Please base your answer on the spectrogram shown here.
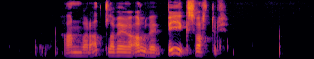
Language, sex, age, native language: Icelandic, male, 20-29, Icelandic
